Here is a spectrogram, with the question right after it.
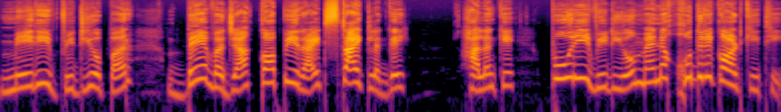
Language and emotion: Urdu, angry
